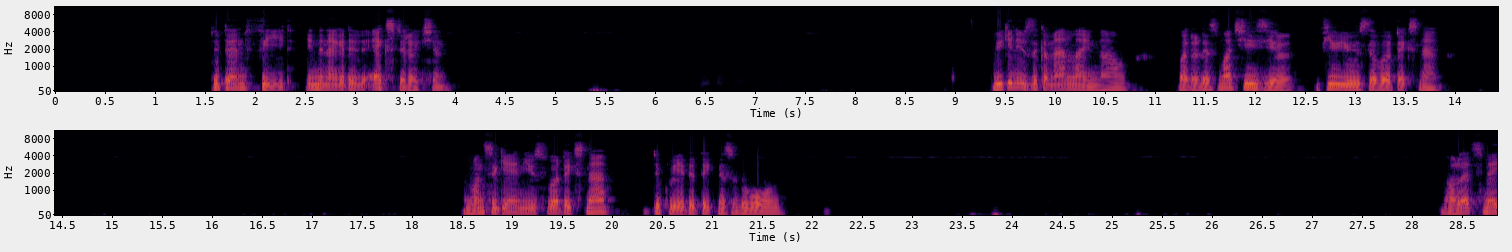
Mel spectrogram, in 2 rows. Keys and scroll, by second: 15.6 v, 20.1 w, 22.3 v, 24.1 space.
